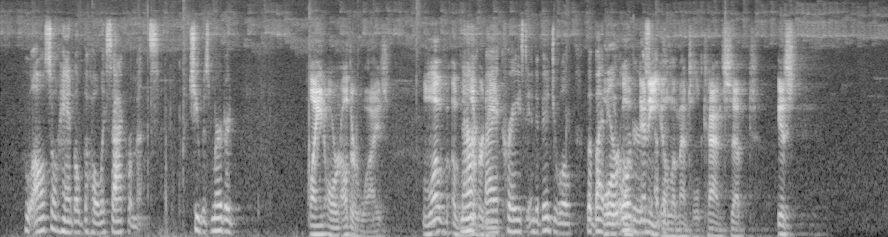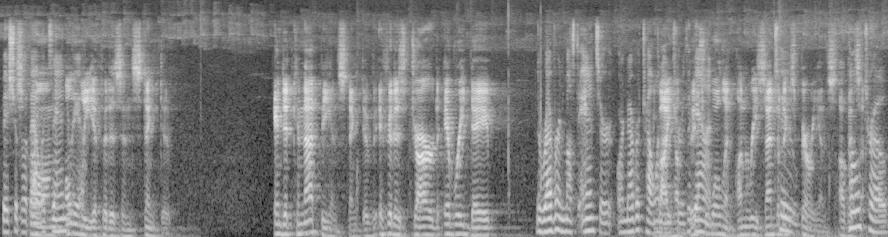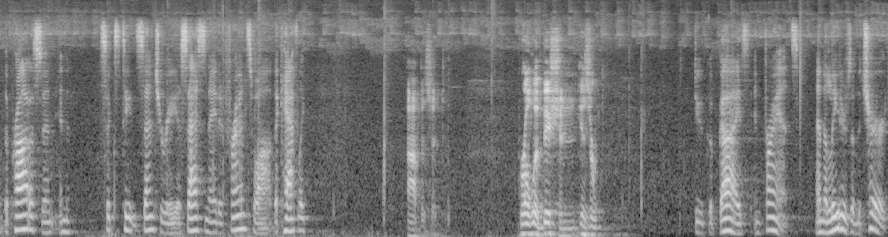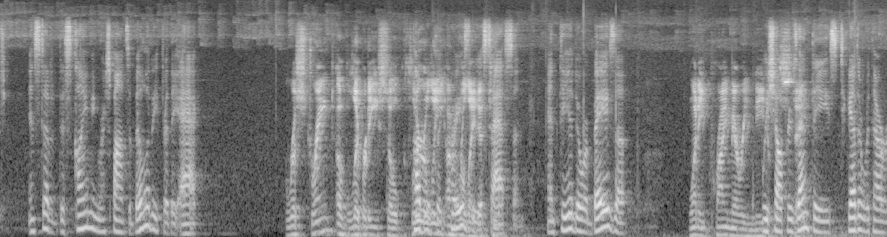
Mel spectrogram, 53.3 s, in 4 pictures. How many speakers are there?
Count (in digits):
2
